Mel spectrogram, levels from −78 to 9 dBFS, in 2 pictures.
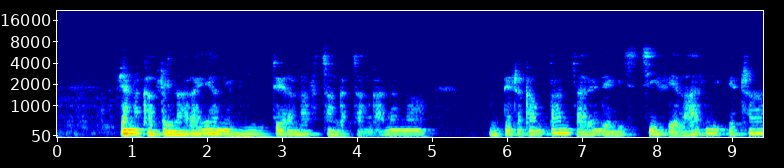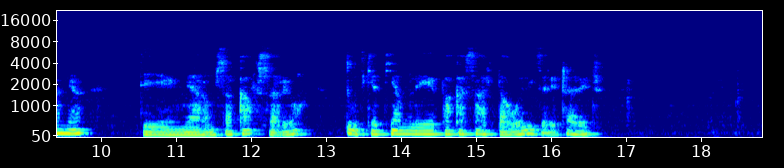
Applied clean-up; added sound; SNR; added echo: none; none; none; reverberation time 0.3 s.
